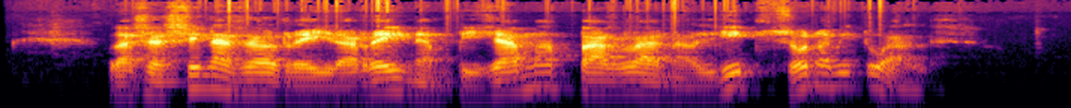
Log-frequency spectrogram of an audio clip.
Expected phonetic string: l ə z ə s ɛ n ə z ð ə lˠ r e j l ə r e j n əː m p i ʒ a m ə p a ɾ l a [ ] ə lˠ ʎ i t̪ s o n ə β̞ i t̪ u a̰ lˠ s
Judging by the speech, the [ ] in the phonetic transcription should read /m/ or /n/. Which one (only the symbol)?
n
